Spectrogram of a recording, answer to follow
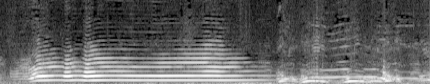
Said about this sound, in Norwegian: En stor gruppe av velstående menn i galante rideuniformer til hest. Fulgt av en enda større flokk blodtørstige hunder. Jakten er i gang.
